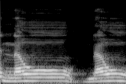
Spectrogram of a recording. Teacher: نوم نہیں بولیں گے، نو، نو، ہونٹوں کو گول کریں گے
